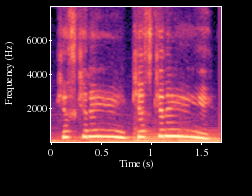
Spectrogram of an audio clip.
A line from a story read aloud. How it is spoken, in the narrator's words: A pair of yellow-bellied birds called out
